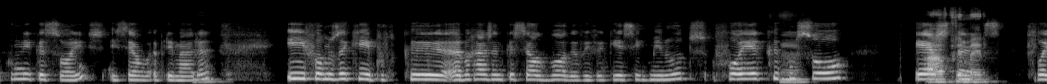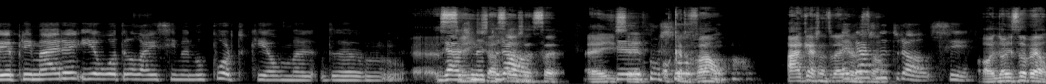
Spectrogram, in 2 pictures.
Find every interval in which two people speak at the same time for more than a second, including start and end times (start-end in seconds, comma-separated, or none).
14.6-15.8, 16.6-17.8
